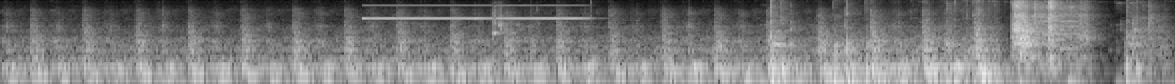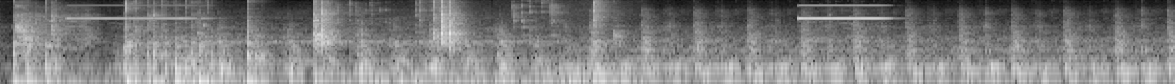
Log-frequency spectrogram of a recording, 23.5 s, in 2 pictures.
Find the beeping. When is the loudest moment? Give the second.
20 s.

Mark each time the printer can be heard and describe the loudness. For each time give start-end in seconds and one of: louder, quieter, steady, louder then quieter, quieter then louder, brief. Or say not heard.
0.0-23.4 louder then quieter.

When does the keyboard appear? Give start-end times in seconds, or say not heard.
7.6-18.2.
